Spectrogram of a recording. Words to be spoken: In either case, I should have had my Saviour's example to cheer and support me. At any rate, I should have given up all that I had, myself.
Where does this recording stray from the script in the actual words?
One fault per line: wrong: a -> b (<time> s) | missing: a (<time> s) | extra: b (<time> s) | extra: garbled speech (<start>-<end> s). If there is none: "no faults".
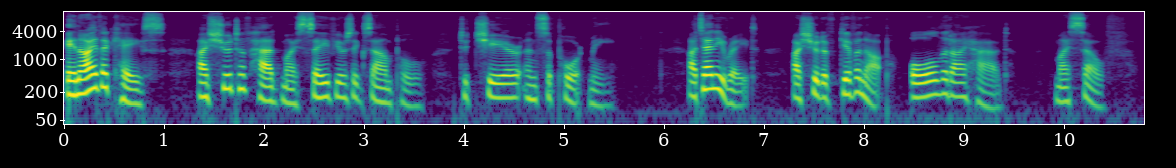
no faults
